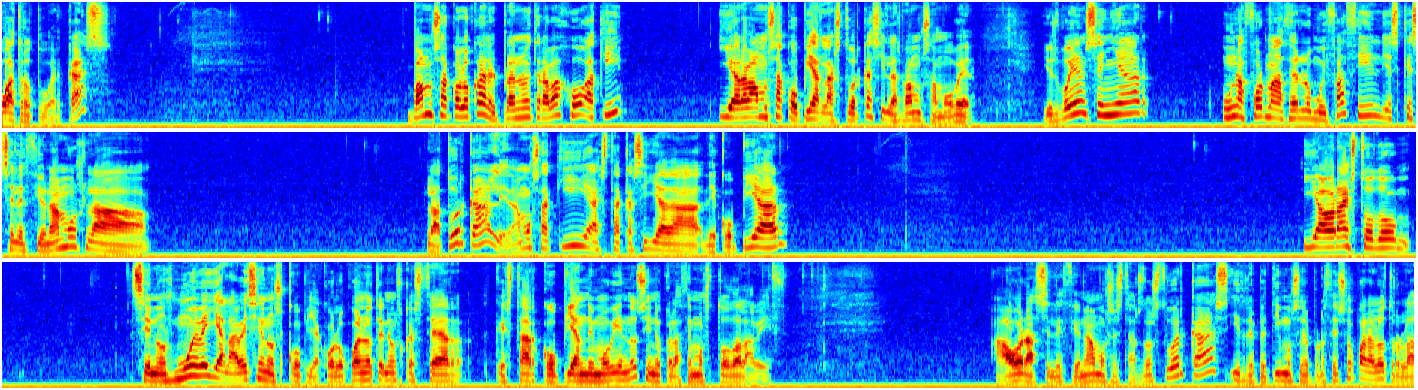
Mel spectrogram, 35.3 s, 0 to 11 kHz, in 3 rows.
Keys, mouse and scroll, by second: 0.5-0.9 scroll up 1, 1.0-1.7 shift+middle drag, 1.9 shift+scroll up 1, 2.7 click, 4.1 click, 5.1 click, 6.1 scroll down 1, 9.7 click, 14.9 click, 16.5 click, 18.5 middle click, 21.8 click, 23.1 scroll down 1, 24.1 middle click, 26.1 click, 27.1-28.1 middle drag, 29.3-29.9 middle drag, 30.0 scroll down 1, 30.1 scroll up 1, 30.3 scroll down 1, 31.9 click, 34.1 ctrl+click.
